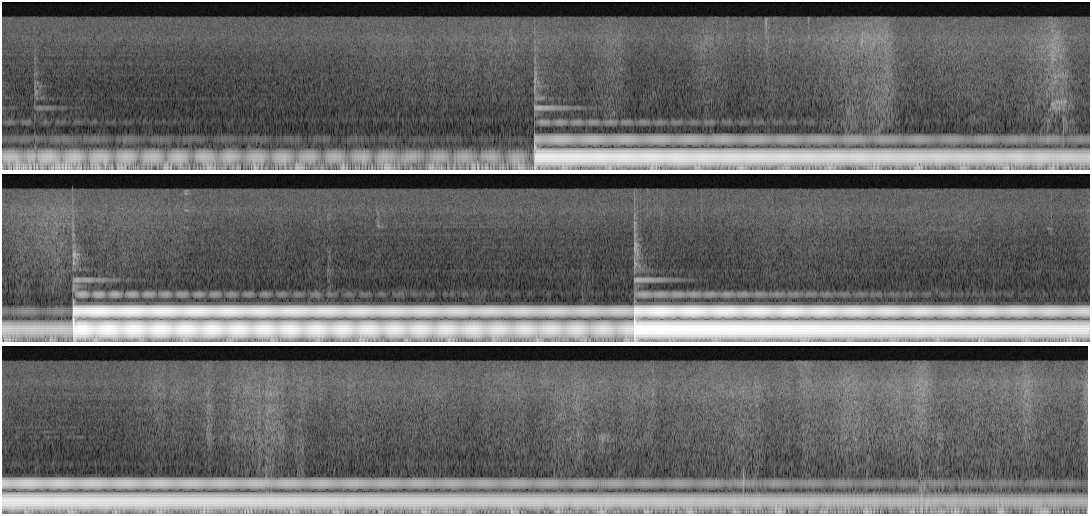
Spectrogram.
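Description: A large singing bowl struck with a beater three times, about six seconds apart, over the ringing of an earlier stroke. Each stroke gives a deep, wavering ring that dies away slowly, and the last one is left to fade.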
